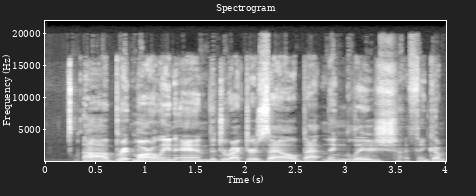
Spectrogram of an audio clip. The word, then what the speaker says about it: Zal Batmanglij: The East is the kind of follow-up to Britt Marling and the director Zal Batmanglij. I think I'm pronouncing that correctly.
